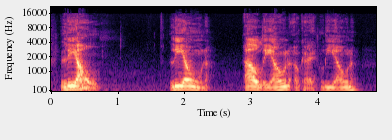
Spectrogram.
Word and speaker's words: Lyon: Pronounced Lyon.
